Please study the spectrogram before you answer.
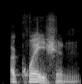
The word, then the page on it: equation: American English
